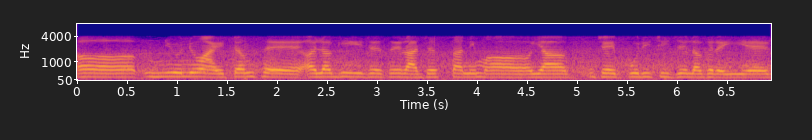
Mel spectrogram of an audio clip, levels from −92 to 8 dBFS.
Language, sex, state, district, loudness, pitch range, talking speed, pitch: Hindi, female, Maharashtra, Mumbai Suburban, -15 LUFS, 180-195 Hz, 120 wpm, 190 Hz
